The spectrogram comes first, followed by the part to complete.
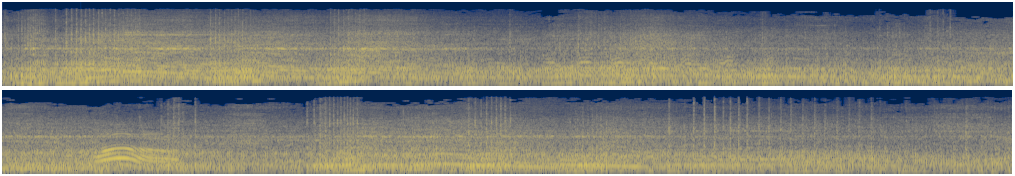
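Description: Several chainsaws revving up and down over and over in overlapping rising-and-falling sweeps, with a brief higher-pitched sweep about five and a half seconds in, the loudest moment.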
